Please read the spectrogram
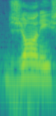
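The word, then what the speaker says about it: Joni: It's spelled Johnny, but it's pronounced Johnny.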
